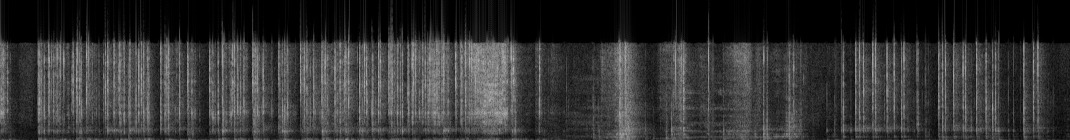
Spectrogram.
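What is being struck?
Plastic remote control.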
